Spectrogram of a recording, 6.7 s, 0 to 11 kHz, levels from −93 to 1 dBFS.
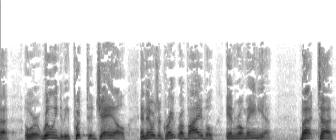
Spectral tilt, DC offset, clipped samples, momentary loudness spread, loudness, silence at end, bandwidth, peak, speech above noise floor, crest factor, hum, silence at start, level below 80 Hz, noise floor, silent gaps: -6.5 dB/octave; under 0.1%; under 0.1%; 9 LU; -21 LUFS; 0.05 s; 8 kHz; -2 dBFS; 35 dB; 18 dB; none; 0 s; -66 dBFS; -55 dBFS; none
